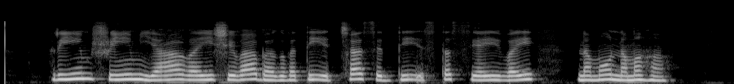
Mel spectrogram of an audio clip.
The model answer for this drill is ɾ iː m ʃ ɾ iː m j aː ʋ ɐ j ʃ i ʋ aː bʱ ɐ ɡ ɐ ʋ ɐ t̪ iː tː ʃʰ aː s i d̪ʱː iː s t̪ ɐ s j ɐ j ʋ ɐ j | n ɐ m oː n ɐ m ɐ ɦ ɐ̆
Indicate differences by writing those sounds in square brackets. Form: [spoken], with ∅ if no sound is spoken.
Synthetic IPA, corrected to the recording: ɾ iː m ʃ ɾ iː m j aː ʋ ɐ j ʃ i ʋ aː bʱ ɐ ɡ ɐ ʋ ɐ t̪ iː tː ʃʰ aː s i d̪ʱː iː s t̪ ɐ s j ɐ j ʋ ɐ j | n ɐ m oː n ɐ m ɐ ɦ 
